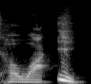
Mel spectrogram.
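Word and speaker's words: Hawaiʻi: By the way, that I said it like that because I found out recently that is how you say Hawaii. It's Hawaii. I've heard that before. It's apostrophe I.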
